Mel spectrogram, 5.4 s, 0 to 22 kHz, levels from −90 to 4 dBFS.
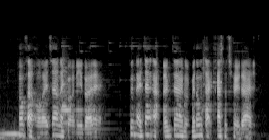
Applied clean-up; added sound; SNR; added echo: neural mask model RNNoise.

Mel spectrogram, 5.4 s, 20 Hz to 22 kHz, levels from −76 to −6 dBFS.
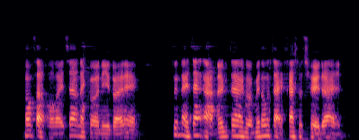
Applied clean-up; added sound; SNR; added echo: neural mask model DeepFilterNet 3.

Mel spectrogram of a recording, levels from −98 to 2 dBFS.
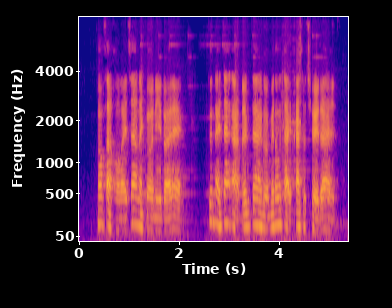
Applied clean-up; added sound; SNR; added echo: neural separator model SepFormer DNS4.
